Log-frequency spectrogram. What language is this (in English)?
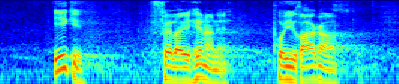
Danish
